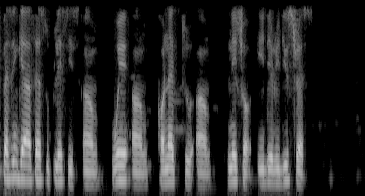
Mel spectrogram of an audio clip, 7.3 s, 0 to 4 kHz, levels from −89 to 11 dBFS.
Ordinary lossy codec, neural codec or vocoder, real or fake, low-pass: MP3, 32 kbps; none; real; 3.6 kHz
